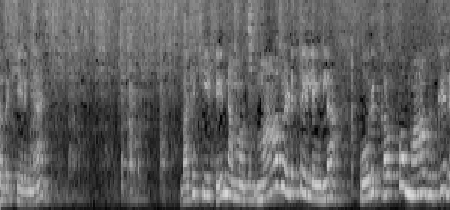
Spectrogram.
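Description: A wooden spatula stirring and scraping grated coconut and dal in hot oil in a nonstick pan, the mixture sizzling, with wavering squealing tones that rise and fall as the spatula rubs the pan. It goes quieter for a moment about one to two and a half seconds in.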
